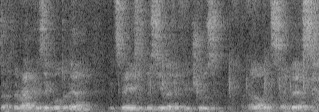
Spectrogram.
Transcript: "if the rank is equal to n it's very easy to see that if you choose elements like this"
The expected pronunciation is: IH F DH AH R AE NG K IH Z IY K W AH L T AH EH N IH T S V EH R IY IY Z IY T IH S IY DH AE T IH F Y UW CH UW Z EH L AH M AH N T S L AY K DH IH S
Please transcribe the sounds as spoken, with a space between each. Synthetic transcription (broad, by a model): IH F DH AH R AE NG K IH Z IY K W AH L T AH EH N IH T S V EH IY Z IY T IH S IY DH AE T IH F Y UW CH UW Z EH L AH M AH N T S L AY K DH IH S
